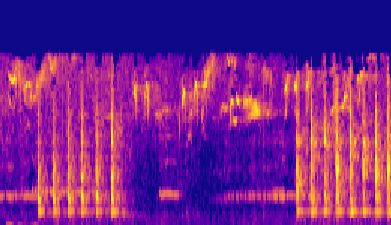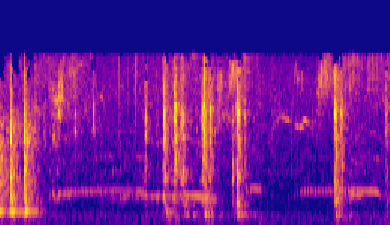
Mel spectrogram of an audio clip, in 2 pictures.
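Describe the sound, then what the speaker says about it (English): Several quick bursts of sharp knocking on a door in rhythmic runs, separated by pauses, with faint chirpy tones in between. "I'll knock on the door."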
